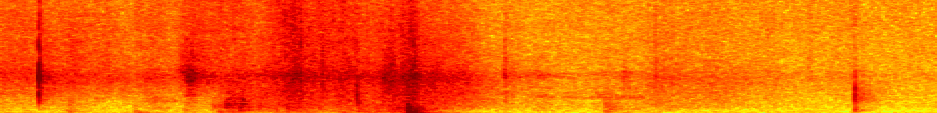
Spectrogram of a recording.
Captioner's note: blanket ruffling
